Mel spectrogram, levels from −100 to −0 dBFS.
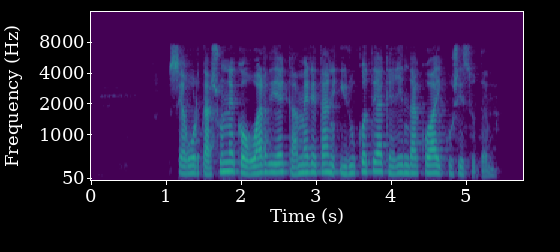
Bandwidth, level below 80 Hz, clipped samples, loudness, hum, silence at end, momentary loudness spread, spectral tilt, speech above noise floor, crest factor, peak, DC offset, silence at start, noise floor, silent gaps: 7.6 kHz; under -90 dBFS; under 0.1%; -47 LUFS; none; 0.4 s; 12 LU; -4 dB/octave; over 43 dB; 20 dB; -28 dBFS; under 0.1%; 1.05 s; under -90 dBFS; none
